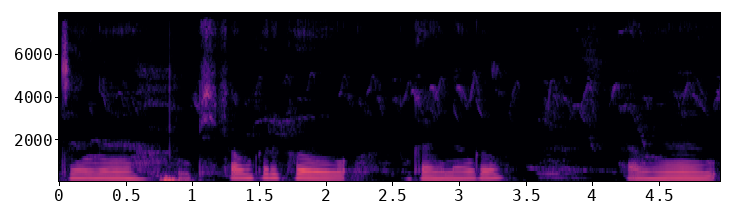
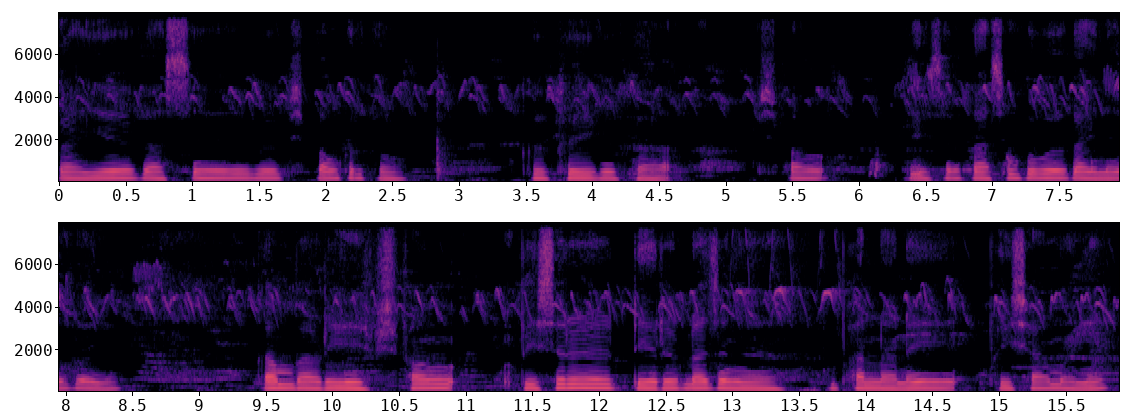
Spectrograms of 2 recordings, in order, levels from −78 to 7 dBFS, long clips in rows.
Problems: constant background noise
